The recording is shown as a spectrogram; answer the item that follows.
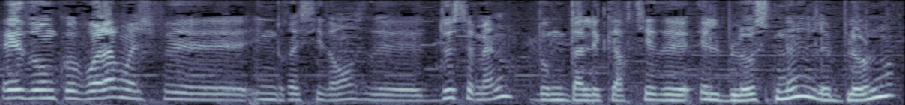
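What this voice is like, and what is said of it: Spanish-accented French. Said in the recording (French): “l'accent quand même, bien l'accent”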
